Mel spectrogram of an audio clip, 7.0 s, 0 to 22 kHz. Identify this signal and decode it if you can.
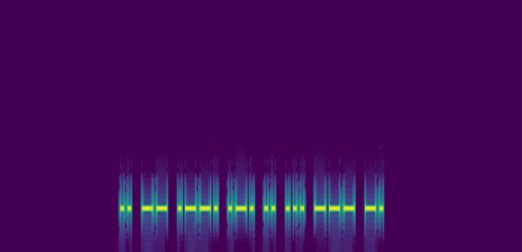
Morse code, heard as a keyed tone, about 25 wpm, 700 Hz. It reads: IMPRISON
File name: 8 Letter Words - First 3 Letters Given - 25wpm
